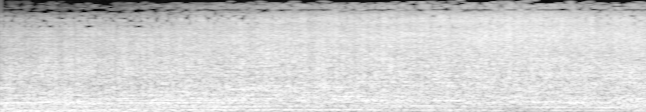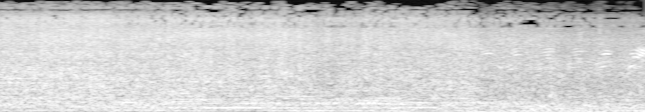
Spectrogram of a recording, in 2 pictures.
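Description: Race car engines rise and fall in pitch as the cars pass close by.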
